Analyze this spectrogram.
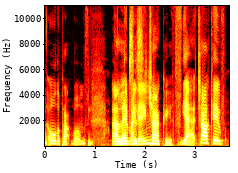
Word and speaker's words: Charkiw: k i w but if you pronounce the W as a v it's fonetic so it's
